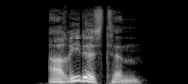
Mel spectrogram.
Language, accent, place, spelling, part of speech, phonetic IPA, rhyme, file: German, Germany, Berlin, aridestem, adjective, [aˈʁiːdəstəm], -iːdəstəm, De-aridestem.ogg
- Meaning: strong dative masculine/neuter singular superlative degree of arid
